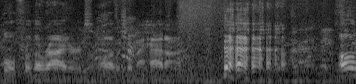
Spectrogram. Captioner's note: laughs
